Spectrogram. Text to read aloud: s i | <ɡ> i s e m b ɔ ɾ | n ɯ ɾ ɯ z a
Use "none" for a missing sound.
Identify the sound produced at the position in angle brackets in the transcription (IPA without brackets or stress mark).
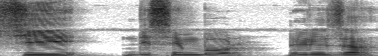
d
